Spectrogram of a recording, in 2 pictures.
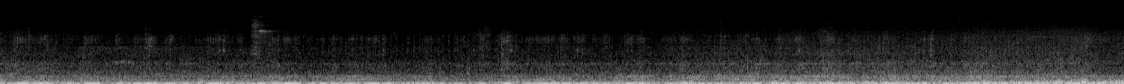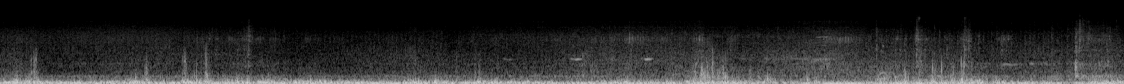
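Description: Steady low wind rumble on the camera microphone of a moving bicycle, mixed with tyre and road noise, with scattered clicks and knocks as the bike rattles over the pavement.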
